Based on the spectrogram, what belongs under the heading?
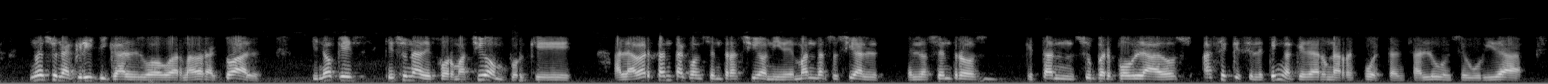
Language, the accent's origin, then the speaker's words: Spanish; Saliqueló, Buenos Aires Province, Argentina; los que vivimos en el interior, mira, yo soy de Saliqueló y de la Sexta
